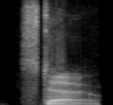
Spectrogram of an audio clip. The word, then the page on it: stow: British English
